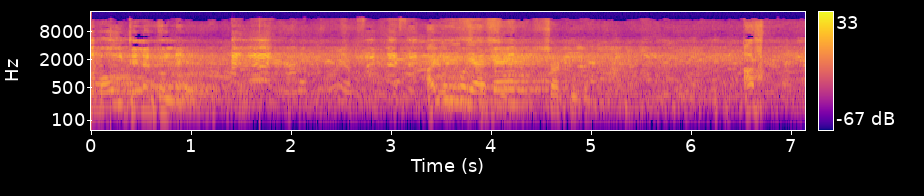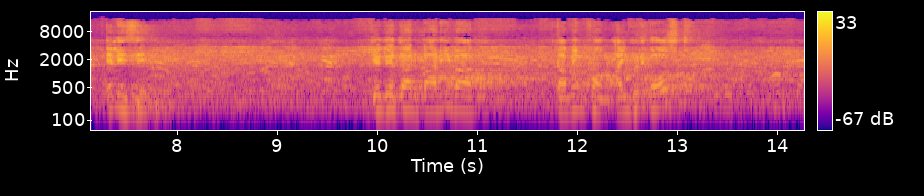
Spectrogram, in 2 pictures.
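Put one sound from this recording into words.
Men in the crowd shout and cheer now and then.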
